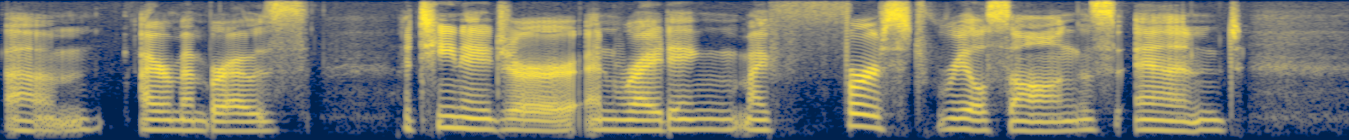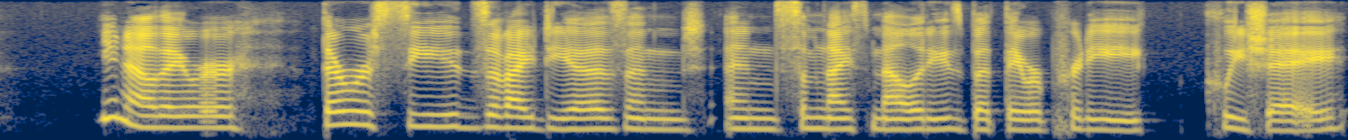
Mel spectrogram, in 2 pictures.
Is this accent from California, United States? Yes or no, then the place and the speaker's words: yes; Los Angeles, California, United States; moved away as an adult; also born or lived in New York / Nashville; I grew up right in the heart of L A in a neighborhood called Brookside that's kind of just south of Hancock Park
